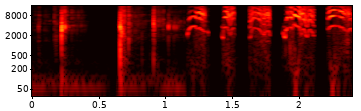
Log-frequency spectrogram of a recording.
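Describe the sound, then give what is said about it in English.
A rodent squeaks as it escapes a mousetrap: a few scratchy rustling bursts, then five short, high, sharp squeaks in quick succession, each one separate and fairly bright. “This is the sound of a rodent escaping from your mousetraps.”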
